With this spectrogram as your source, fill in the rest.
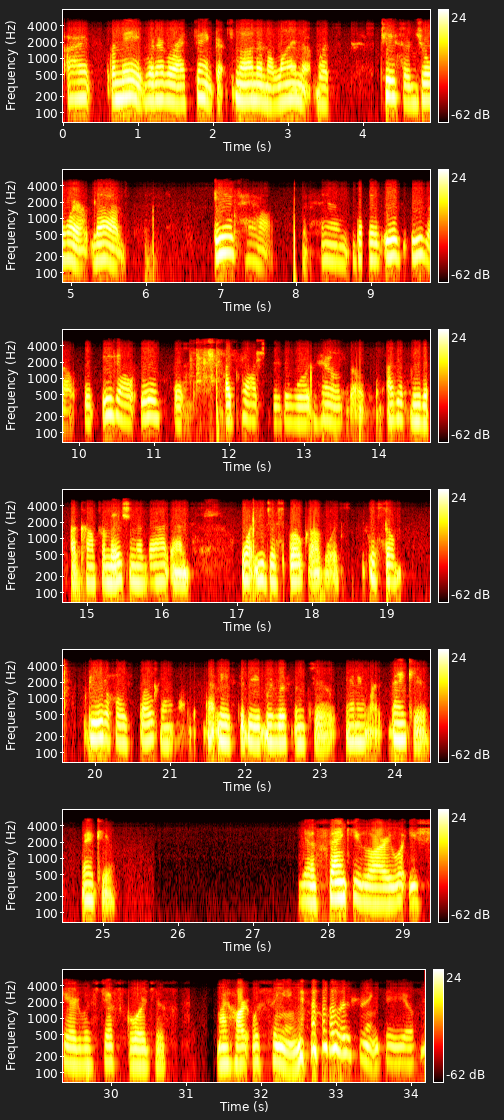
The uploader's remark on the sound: ACIM Daily Conference Call.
